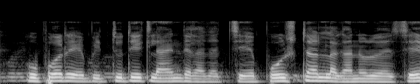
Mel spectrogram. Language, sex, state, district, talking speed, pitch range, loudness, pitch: Bengali, male, Assam, Hailakandi, 115 wpm, 135-165 Hz, -14 LUFS, 150 Hz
